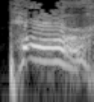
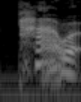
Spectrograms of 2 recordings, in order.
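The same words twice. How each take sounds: First: Loud, high burst in a Northern Ireland accent. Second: Said in the usual way. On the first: Shown as a demonstration. Preacher showing off one word to the congregation, shouted Northern Ireland accent. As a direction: belt it out in a Northern Irish accent. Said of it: "in my Northern Ireland accent". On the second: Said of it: "I can do, I can do".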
